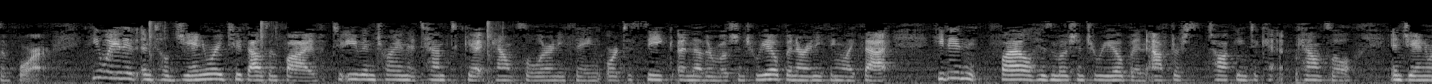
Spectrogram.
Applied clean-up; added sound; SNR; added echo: none; Splash, splatter; 13 dB; none.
